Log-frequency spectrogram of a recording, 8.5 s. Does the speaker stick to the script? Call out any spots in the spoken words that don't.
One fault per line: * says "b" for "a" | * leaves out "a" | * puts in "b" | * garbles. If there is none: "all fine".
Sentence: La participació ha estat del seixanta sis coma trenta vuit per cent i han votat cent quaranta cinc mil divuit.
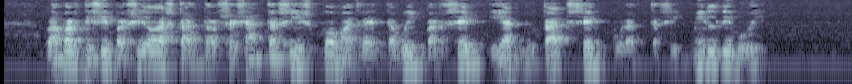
all fine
